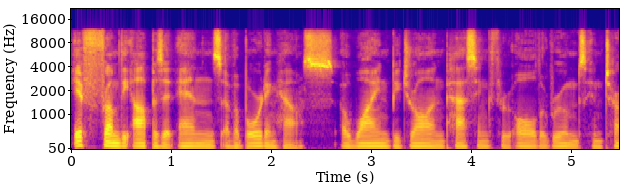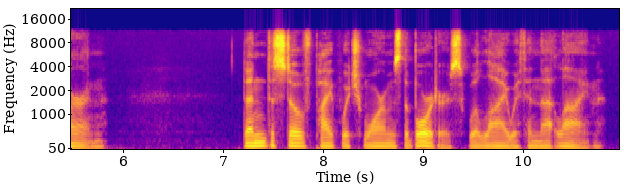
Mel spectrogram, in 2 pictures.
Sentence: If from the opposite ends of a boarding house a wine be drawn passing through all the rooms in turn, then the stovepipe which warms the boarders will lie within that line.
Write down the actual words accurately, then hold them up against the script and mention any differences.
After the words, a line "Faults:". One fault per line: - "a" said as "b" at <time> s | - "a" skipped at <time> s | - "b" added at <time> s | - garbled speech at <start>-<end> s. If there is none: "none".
If from the opposite ends of a boarding house a wine be drawn passing through all the rooms in turn, then the stovepipe which warms the boarders will lie within that line.
Faults:
none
